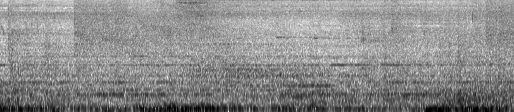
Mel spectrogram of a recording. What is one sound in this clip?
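Game sound effects of spells and attacks play in quick succession.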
